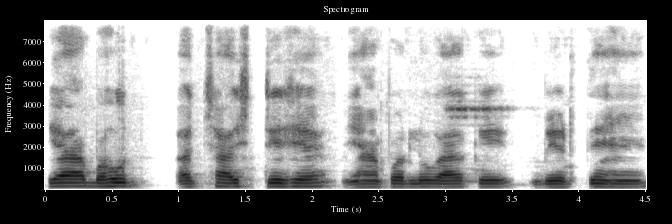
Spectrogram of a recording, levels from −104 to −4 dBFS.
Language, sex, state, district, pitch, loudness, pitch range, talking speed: Hindi, male, Jharkhand, Jamtara, 145 Hz, -21 LUFS, 140-155 Hz, 160 wpm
